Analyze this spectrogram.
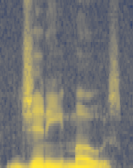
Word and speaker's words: Jenny Moose: So I've got a story here that talks about a reporter named Jenny Moose. Well, her name is actually said Jenny Mose.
